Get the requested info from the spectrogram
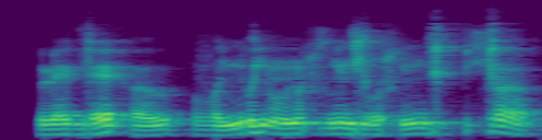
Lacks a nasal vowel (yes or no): no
